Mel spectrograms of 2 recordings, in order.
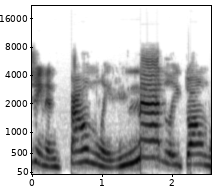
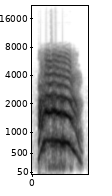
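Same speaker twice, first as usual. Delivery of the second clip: high, loud scream of fright; 4 dB louder than usual. Acted. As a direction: shriek like falling in the dark. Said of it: "There were screams".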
